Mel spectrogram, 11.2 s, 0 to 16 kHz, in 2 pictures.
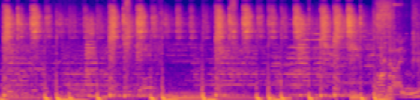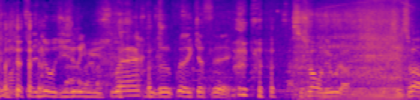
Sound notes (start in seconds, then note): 5.5 belgian accent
